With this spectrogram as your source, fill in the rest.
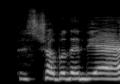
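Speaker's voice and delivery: put-on British accent. Reading a game character's lines aloud after asking whether to: put-on British accent. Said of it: "Should I say this in a British accent".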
